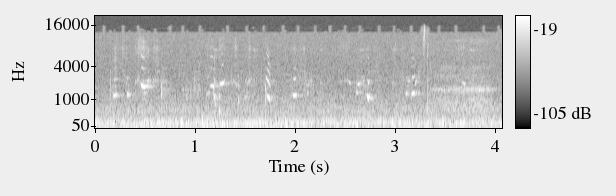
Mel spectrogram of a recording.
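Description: Faint squeaks of a marker writing on a glass lightboard: a scattered run of short, high chirps as the letters are drawn.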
